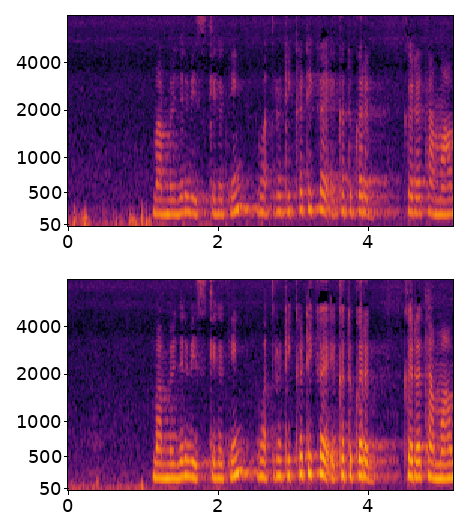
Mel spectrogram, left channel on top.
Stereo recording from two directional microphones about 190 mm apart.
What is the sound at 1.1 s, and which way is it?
A woman's voice, 20° right (ahead or behind).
